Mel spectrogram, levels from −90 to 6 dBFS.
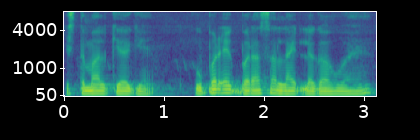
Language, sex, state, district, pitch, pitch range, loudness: Hindi, male, Arunachal Pradesh, Papum Pare, 105 Hz, 100-120 Hz, -15 LUFS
